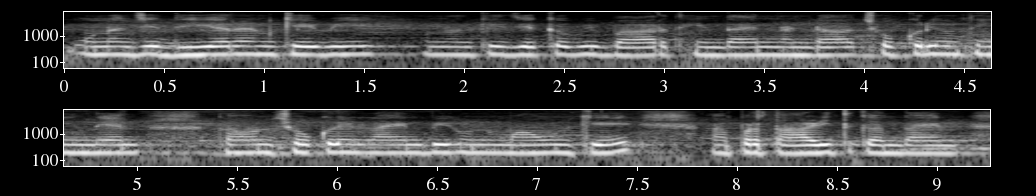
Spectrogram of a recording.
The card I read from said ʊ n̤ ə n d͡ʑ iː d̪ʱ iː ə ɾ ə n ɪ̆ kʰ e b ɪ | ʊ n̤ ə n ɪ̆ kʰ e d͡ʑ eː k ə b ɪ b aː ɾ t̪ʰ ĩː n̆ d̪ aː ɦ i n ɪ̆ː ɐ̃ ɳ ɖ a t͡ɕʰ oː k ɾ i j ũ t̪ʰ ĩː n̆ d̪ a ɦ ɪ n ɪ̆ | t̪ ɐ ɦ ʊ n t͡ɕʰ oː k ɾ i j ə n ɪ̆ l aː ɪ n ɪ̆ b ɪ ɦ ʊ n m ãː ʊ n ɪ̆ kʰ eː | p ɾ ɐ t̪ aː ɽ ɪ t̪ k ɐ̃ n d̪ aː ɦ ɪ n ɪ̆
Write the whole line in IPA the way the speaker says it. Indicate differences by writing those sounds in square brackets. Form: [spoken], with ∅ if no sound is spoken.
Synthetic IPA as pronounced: ʊ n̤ ə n d͡ʑ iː d̪ʱ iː ə ɾ ə n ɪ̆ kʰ e b ɪ | ʊ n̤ ə n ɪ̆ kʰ e d͡ʑ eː k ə b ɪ b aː ɾ t̪ʰ ĩː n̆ d̪ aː ɦ [ɪ] n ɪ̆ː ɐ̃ ɳ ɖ a t͡ɕʰ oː k ɾ i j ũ t̪ʰ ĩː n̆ d̪ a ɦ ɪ n ɪ̆ | t̪ ɐ ɦ ʊ n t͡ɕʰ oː k ɾ i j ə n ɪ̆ l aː ɪ n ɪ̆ b ɪ ɦ ʊ n m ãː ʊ n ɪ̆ kʰ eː | p ɾ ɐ t̪ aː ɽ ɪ t̪ k ɐ̃ n d̪ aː ɦ ɪ n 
